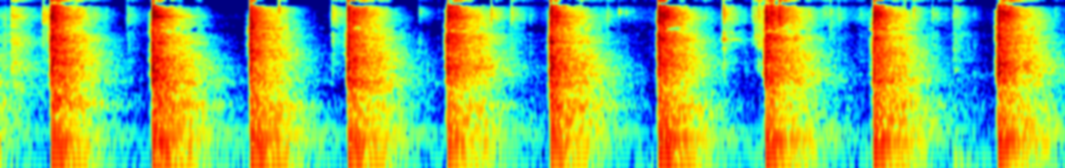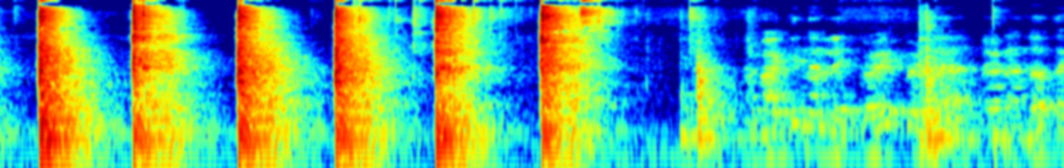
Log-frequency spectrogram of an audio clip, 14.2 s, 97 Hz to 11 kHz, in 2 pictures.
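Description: A hatchet blade chopping into old vinyl composition floor tile, striking steadily about once every 0.7 seconds to chip the tile loose from the subfloor. Each blow is a sharp crack with a short ring after it. The strikes stop about eleven seconds in.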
